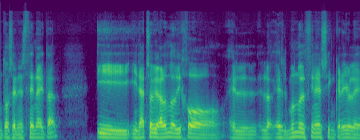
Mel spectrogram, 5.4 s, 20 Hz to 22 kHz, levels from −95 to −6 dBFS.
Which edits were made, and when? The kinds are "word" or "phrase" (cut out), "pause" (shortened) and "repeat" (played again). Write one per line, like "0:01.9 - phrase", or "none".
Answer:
none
